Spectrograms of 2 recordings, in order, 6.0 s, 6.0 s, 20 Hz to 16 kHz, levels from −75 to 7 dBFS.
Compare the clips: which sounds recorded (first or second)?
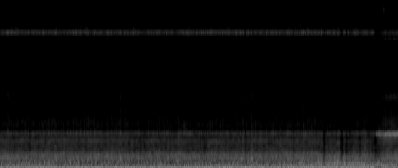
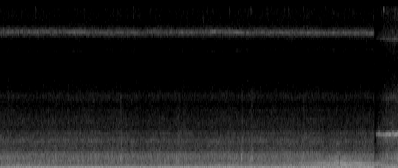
second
